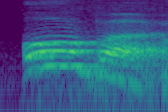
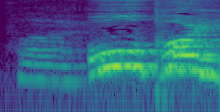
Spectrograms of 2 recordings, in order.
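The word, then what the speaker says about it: oval: Over. Over. 아. V I S 붙이면 돼. Over. Over. 오벌 이것은 비발음이야. 근데 선생님이 V라 그랬지? 토끼 빨아 해줘야 돼.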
